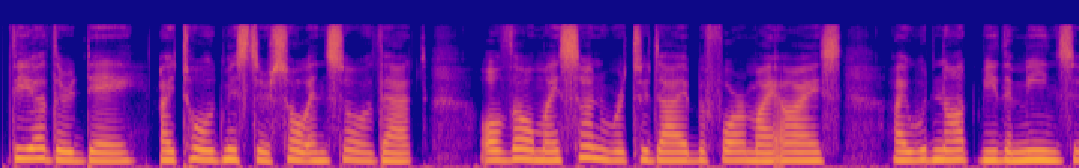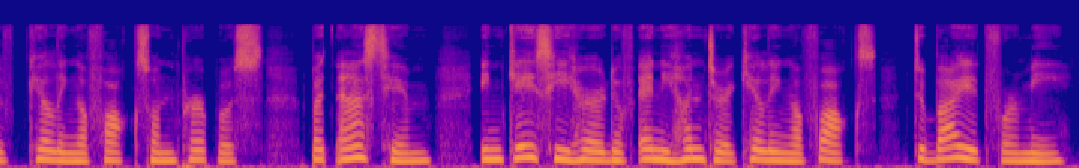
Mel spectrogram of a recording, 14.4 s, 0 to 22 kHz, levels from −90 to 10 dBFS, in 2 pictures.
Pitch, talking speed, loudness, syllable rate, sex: 210 Hz, 205 wpm, -19 LUFS, 4.9 syllables/s, female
